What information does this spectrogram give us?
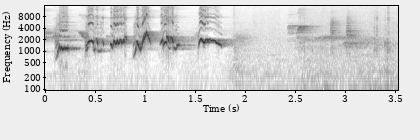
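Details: Tail-flicking white-rumped shama gives a loud burst of rich warbled, rising and falling whistles, then fades to softer, distant high notes.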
